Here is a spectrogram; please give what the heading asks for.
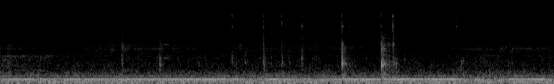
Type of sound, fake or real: fake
